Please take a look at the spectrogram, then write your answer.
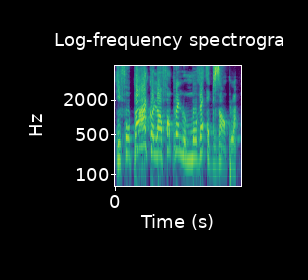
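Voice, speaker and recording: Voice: mid-range voice, very animated, normal speed, gravelly. A guest preacher giving a sermon, often checking in with the congregation and adding playful asides.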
